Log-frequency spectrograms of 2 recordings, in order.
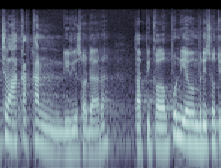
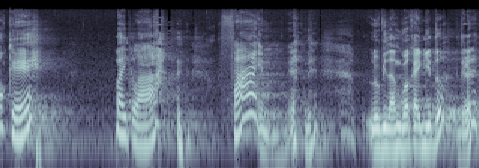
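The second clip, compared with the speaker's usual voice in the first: sarcastic, grudging, swooping sing-song. Acting out the master's reply to the lazy servant, retelling a sarcastic reply. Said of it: "menangkap gak nada sarkastiknya".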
